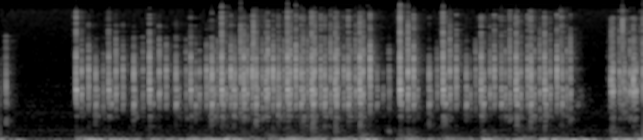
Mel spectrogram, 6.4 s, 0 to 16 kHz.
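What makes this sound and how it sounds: A compact Plum Iron 165 mechanical keyboard, in a maroon metal case with cream plastic keycaps, is typed on by one hand pressing and tapping the keys with its fingertips. Rapid runs of crisp, bright plastic clacks over a soft low thud pause briefly near four seconds and again near six seconds before typing resumes. Each keystroke dies away almost instantly.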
